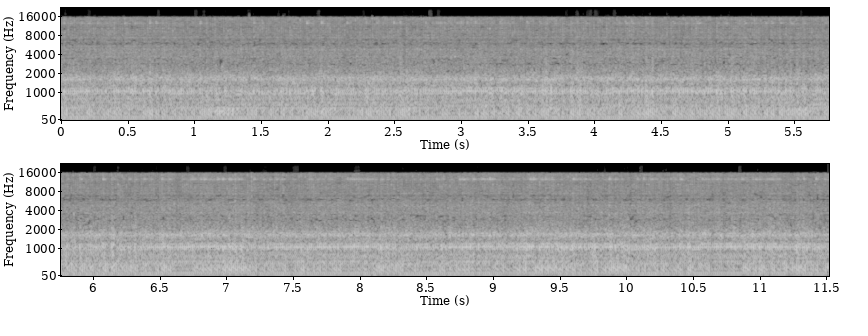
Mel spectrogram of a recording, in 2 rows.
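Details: Craftsman 21cc Bushwacker two-stroke hedge trimmer after sitting nearly a year, blade disengaged: high, steady buzz at full throttle with no stumbling or cutout; holds speed cleanly, runs solid, carb tuning left as is.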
